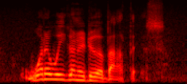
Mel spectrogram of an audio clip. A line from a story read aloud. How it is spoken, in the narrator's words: They murmured against him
